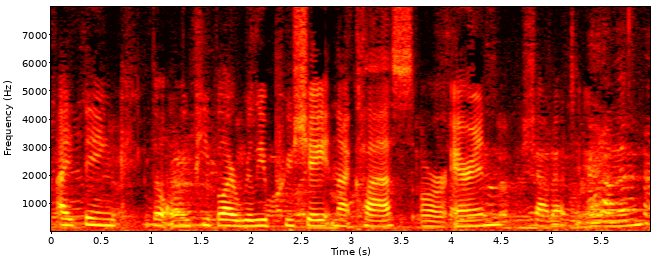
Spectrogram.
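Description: A woman's voice: medium pitch, flat delivery, moderate pace, over music. A woman co-hosting a casual podcast chat at school over lunch, laughing often as she talks. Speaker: co-host. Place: school during lunch break.

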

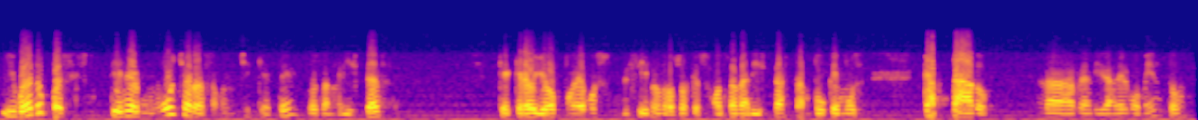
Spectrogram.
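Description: A man with a gravelly, husky voice and giving emphatic live election commentary, repeating phrases as an analyst. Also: mid-range voice, no echo. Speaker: political analyst on radio. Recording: dull, lo-fi radio sound.

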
